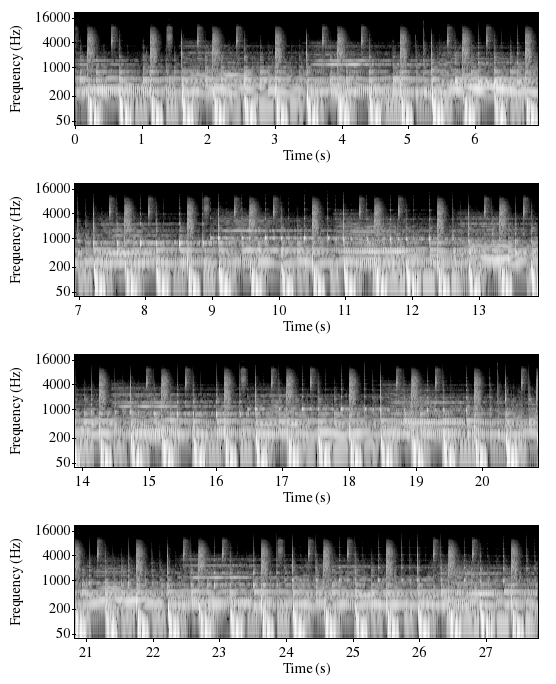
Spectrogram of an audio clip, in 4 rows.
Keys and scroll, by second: 1.4 F3, 14.4 c, 18.7 Caps_Lock, 19.1 e, 21.3 c.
